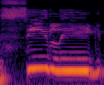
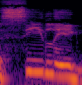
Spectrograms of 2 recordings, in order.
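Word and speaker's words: Selig: Brand number 1 is the C League Furniture Company, or the C League brand. Now this is spelt for all my, English people out there, and just for anyone.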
